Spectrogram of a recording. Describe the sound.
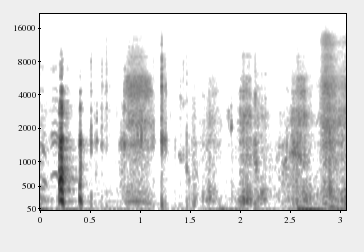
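Biting and chewing an oatmeal chocolate chip lactation cookie: a few faint, crisp crunches early on, then softer, irregular chewing sounds.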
